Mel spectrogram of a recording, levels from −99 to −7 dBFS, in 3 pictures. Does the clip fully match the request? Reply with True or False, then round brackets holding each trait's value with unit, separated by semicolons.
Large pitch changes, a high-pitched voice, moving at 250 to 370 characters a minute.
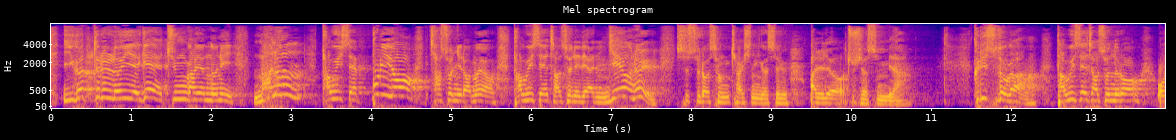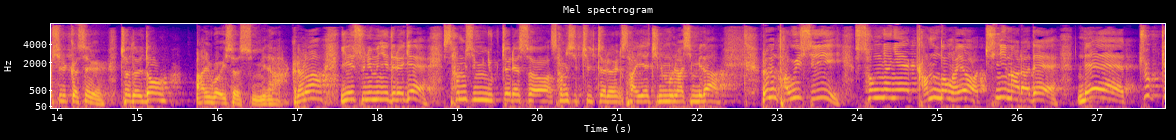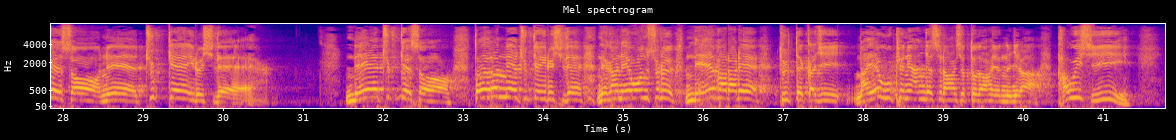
True (6.9 semitones; 200 Hz; 265 characters per minute)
